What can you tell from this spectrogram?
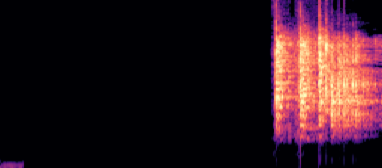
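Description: After a long silence, dice clatter suddenly: a few sharp clicks followed by a dense, bright rattling that continues to the end, fairly loud, with no voices.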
